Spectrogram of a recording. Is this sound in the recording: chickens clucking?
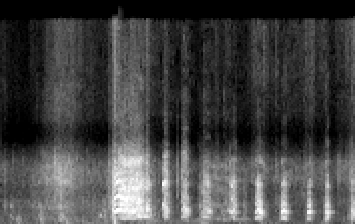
yes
